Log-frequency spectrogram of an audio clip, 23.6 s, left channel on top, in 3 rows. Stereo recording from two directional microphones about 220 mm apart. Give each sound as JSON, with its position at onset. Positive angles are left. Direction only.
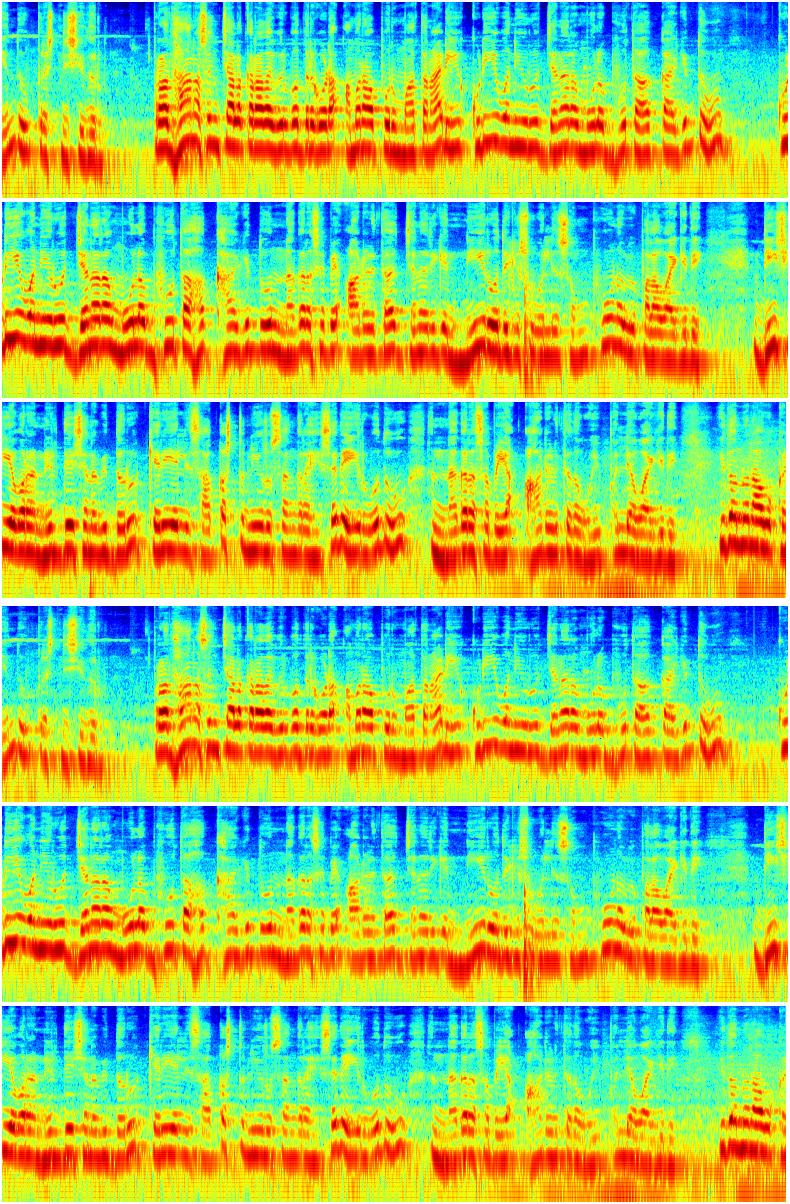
{"t": 0.0, "sound": "a man's voice", "side_deg": 40}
